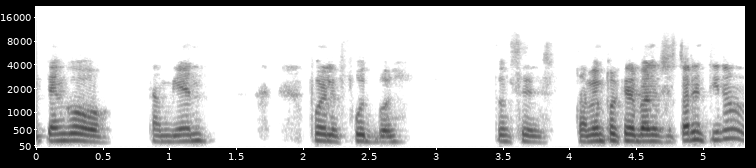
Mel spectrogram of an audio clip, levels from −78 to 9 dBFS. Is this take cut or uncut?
uncut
